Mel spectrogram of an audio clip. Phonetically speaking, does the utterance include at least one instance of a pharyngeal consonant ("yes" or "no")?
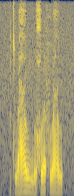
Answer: yes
